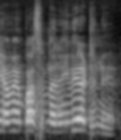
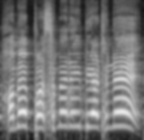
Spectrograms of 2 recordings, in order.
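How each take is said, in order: First: Said in the usual way. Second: Higher, louder stubborn refusal with a laugh; loud mock refusal. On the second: Woman refusing the bus, loud and laughing. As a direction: hammer home her absurd refusal, laughing. Same refusal repeated, punched up.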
